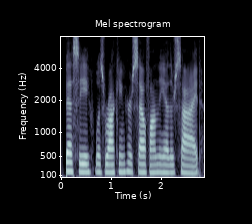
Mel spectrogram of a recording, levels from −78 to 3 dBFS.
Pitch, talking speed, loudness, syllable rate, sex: 165 Hz, 170 wpm, -17 LUFS, 4.5 syllables/s, female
